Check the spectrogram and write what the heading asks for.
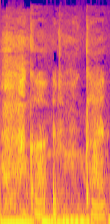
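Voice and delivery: frightened whispered oh my God; terrified gibbering. Pretend. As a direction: breathe it out in terror. Hiding, scared whisper.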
